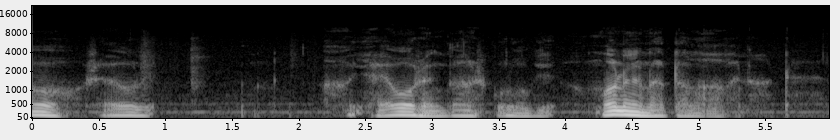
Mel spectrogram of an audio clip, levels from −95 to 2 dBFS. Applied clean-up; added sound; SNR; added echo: none; none; none; none.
